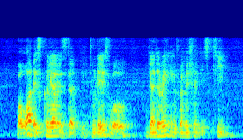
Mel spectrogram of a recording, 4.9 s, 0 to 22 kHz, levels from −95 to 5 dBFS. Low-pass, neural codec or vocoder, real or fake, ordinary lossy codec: 7.2 kHz; codec, 32 kHz, 1.9 kbps, SNAC; fake; none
